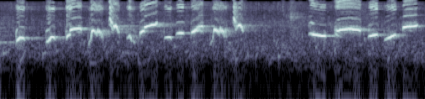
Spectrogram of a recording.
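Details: White-rumped shama song used as a training tutor for other shamas, with trickling water. Rich clear whistles rise and fall in quick phrases, with upward sweeps and short bright notes. A pause comes near the end before more whistled phrases.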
